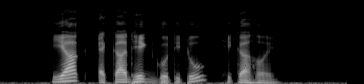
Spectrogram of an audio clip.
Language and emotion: Assamese, neutral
